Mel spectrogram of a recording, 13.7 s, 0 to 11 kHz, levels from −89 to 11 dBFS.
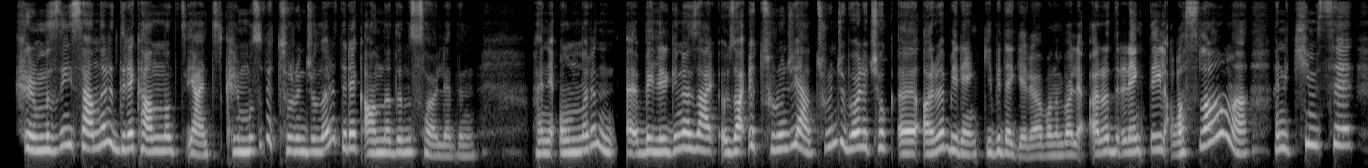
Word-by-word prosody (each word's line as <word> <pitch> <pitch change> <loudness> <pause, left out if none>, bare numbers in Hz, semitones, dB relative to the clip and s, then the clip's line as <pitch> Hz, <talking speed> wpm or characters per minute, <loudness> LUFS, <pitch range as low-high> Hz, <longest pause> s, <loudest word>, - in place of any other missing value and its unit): Kırmızı 250 0 +1
insanları 320 -1 +2
direkt 275 +1 +3
anlatı 240 0 0
yani 185 -3 +1 0.2
kırmızı 230 +5 0
ve 450 - -6
turuncuları 235 - -1
direkt 280 0 +2
anladığını 215 +1 0
söyledin. 170 -5 -6 0.5
Hani 205 -1 -2
onların, 225 +3 -1
eee, 200 +2 +1
belirgin 225 +2 +1
özel 270 -4 +3
özellikle 235 +8 +1
turuncu 275 +1 -2
yani 245 -10 +1
turuncu 315 - -4
böyle 290 +2 +5
çok, 295 +2 -3
eee, 300 0 +6
ara 260 +9 +2
bir 240 -4 -2
renk 195 0 -3
gibi 215 +1 -5
de 200 - +1
geliyor 165 -1 -5
bana. 175 +1 -5
Böyle 190 -1 -1
ara 225 +3 0
di 235 - -5
renk 225 +3 0
değil 260 +2 -1
asla 230 - +1
ama 200 0 +1 0.2
hani 265 -1 -4
kimse 335 +2 -2
235 Hz, 170 wpm, -23 LUFS, 210-280 Hz, 0.5 s, eee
